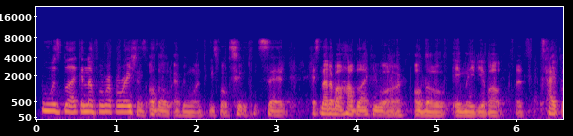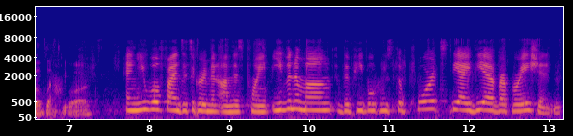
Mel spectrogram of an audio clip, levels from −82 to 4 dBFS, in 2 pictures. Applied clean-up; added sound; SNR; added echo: neural separator model SepFormer DNS4.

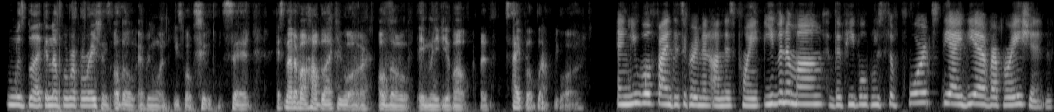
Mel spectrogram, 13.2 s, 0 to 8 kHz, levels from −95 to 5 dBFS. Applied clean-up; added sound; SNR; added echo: neural mask model DeepFilterNet 3.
